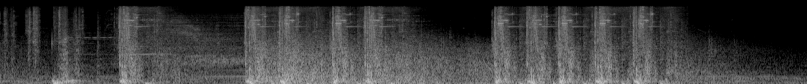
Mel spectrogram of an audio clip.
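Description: A rifle fires sharp shots in quick bursts, each shot echoing away.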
